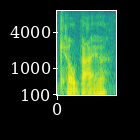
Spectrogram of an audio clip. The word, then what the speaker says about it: Khaldaia: She said Keldaya? I will spell it for you. Khaldaia. Kaldaya.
